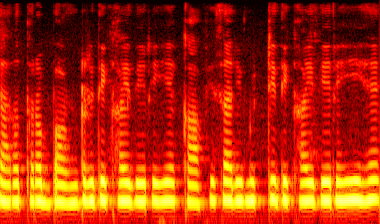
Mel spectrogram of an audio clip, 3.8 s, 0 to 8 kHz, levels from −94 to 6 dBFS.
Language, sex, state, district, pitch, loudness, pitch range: Hindi, female, Chhattisgarh, Sukma, 210 Hz, -14 LUFS, 205-215 Hz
